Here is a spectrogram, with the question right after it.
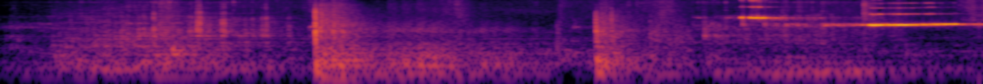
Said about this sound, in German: Wer den schwülen Großstadtsommer hinter sich lassen möchte, der trete durch diese knarrende, schwarze Holztür.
